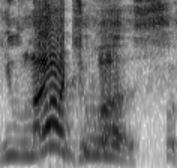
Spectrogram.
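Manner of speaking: slow, loud accusation; hurt big man calling out a liar; betrayed Manly Dan. Retold or imitated. Manly Dan accusing Gideon, slow and loud. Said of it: "Manly Dan's like".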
